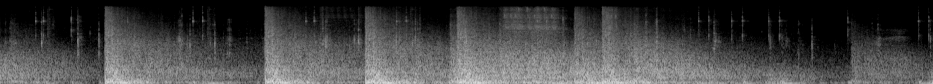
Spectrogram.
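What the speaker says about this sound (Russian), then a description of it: "А, это наши, блин, я по нашим стреляю." Loud gunfire in the video game Ravenfield, several sustained bursts of rapid shots that start abruptly, run for seconds at a time, and are broken by short pauses.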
